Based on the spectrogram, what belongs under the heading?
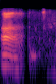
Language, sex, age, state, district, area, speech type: Sanskrit, male, 45-60, Karnataka, Bangalore Urban, urban, conversation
